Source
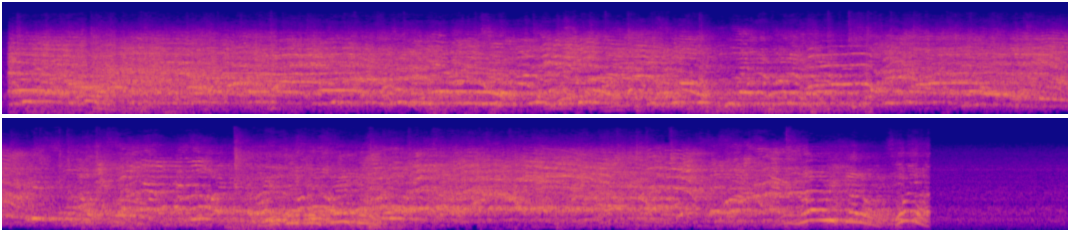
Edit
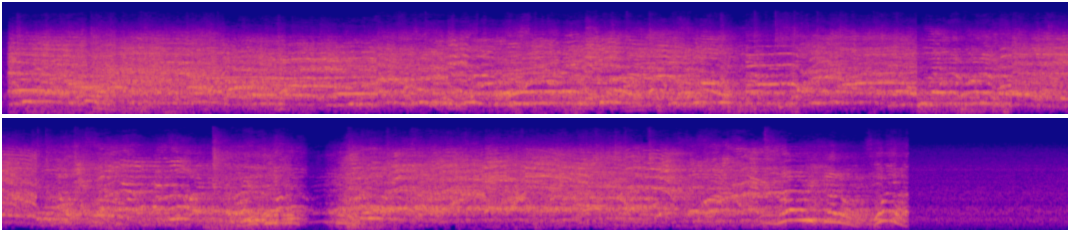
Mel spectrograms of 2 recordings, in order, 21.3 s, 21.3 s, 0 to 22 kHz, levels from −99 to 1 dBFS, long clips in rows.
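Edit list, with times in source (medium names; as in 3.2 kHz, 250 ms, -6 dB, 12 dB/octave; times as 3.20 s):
2.23–3.55 s: speed 86%
4.25–5.62 s: reverse
7.23–8.18 s: move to 9.89 s
10.80–11.23 s: delete
13.66–14.39 s: dip -23 dB, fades 0.29 s
15.71–16.12 s: reverse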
